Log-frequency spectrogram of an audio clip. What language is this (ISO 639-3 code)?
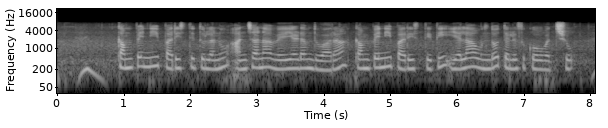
tel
